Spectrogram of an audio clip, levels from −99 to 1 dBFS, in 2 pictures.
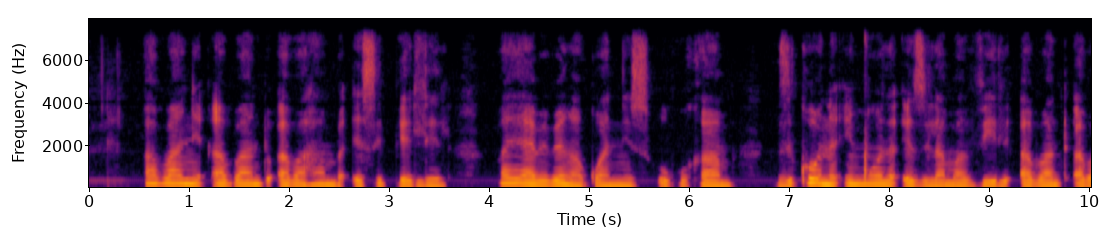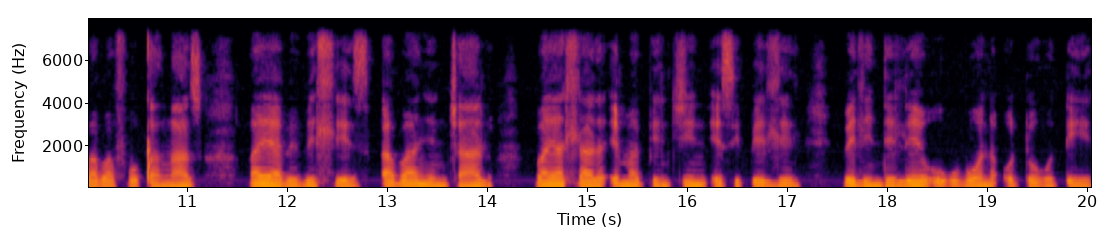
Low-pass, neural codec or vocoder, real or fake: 7.2 kHz; none; real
